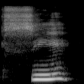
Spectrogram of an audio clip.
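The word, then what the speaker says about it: ξῖ: nosso n de nada o nosso xi é o x de táxi e não de xícara lixo tá xi é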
